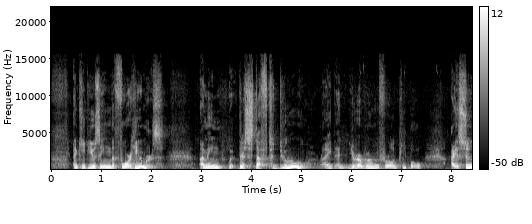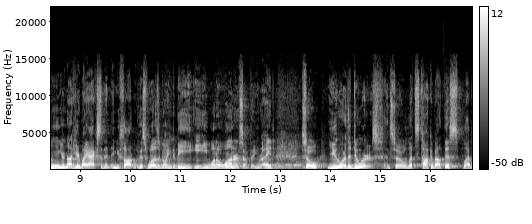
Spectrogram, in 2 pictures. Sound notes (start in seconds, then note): 12.8 laughter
